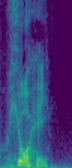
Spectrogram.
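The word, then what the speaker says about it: György: Her father was a baron, and it says George, but apparently it's pronounced like Jorge or Hjorhi, I think.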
